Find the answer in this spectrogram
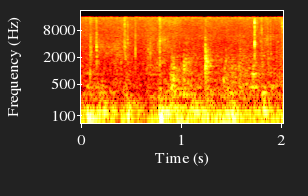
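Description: Soft, irregular knocks and thumps over a low rumble, the handling noise of a presenter getting set up at the lectern.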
